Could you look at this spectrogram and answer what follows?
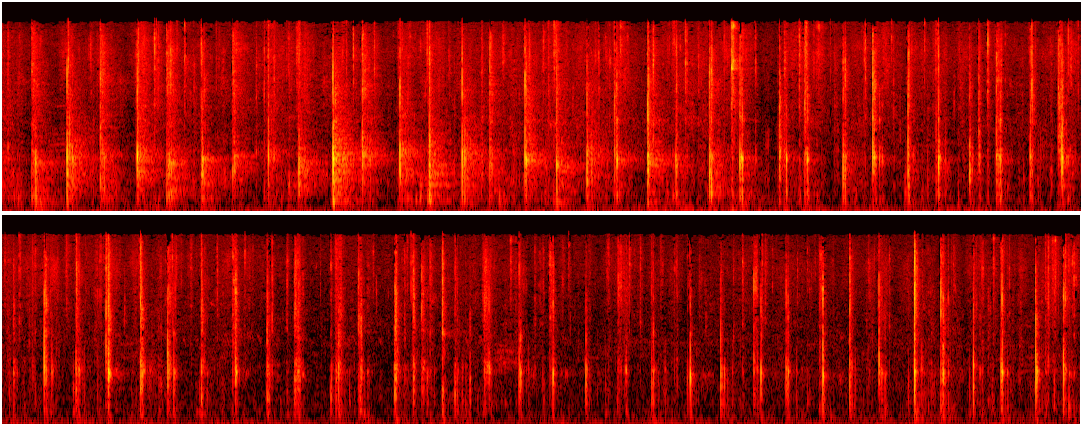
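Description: Horse hooves clip-clopping at a walk, a steady rhythm of about three sharp strikes a second.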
